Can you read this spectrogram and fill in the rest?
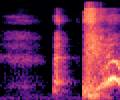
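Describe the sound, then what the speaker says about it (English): A single sharp sneeze, preceded by a quick intake of breath, loud and close in a quiet room. "I knew I was going to sneeze as I stopped."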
